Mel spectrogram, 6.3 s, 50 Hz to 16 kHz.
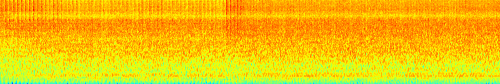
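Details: Craftsman LT1000 Briggs Intek engine after the carburetor was jetted out: a steady, crisp high-pitched run with no stumbling or surging. It runs sharp and clean, and, as far as can be told, is not wearing the belt.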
